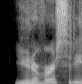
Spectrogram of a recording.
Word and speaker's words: university: University starts with the vowel letter U. Sure, but we pronounce it with a hard consonant sound U.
